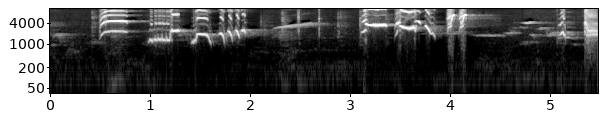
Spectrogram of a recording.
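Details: Caged white-rumped shama, called murai batu, singing a fighter-style song meant to provoke other birds: loud varied whistles with sharp upslurred and downslurred notes, buzzy bursts and quick phrases separated by brief pauses.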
